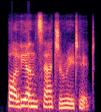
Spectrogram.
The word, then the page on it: Polyunsaturated: Indian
